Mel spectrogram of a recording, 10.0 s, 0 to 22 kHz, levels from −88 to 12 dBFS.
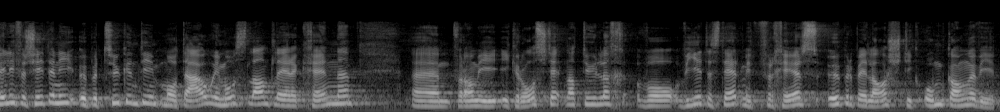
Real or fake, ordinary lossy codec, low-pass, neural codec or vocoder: real; none; 10.8 kHz; none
